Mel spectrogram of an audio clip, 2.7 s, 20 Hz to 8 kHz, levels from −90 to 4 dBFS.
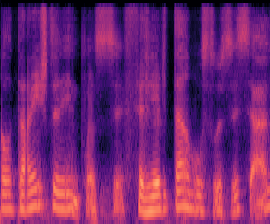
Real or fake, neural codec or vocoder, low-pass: fake; codec, 16 kHz, 0.5 kbps, FreqCodec, larger model; 7.2 kHz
